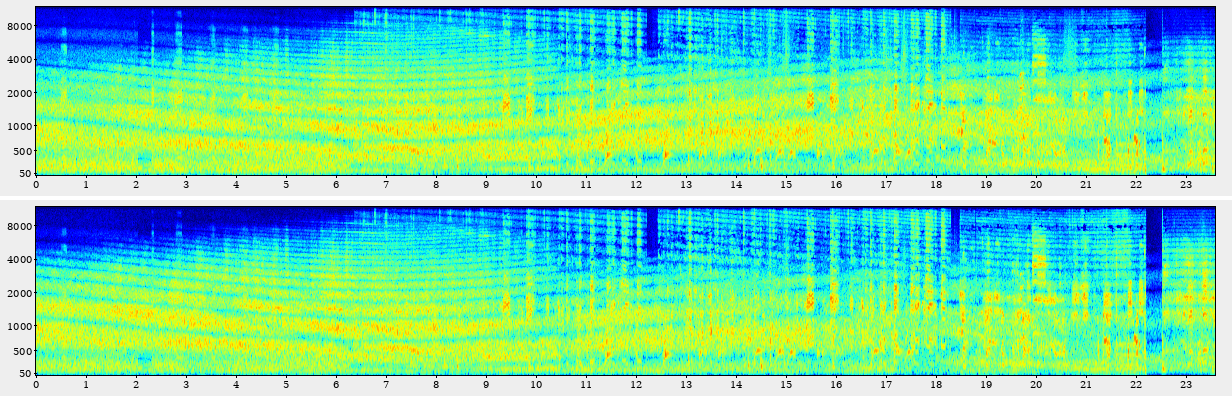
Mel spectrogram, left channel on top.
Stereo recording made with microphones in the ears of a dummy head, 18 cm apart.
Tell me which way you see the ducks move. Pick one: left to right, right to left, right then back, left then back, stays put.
left to right.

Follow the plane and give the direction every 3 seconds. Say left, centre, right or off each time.
right, right, centre, left, left, left, left, left.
